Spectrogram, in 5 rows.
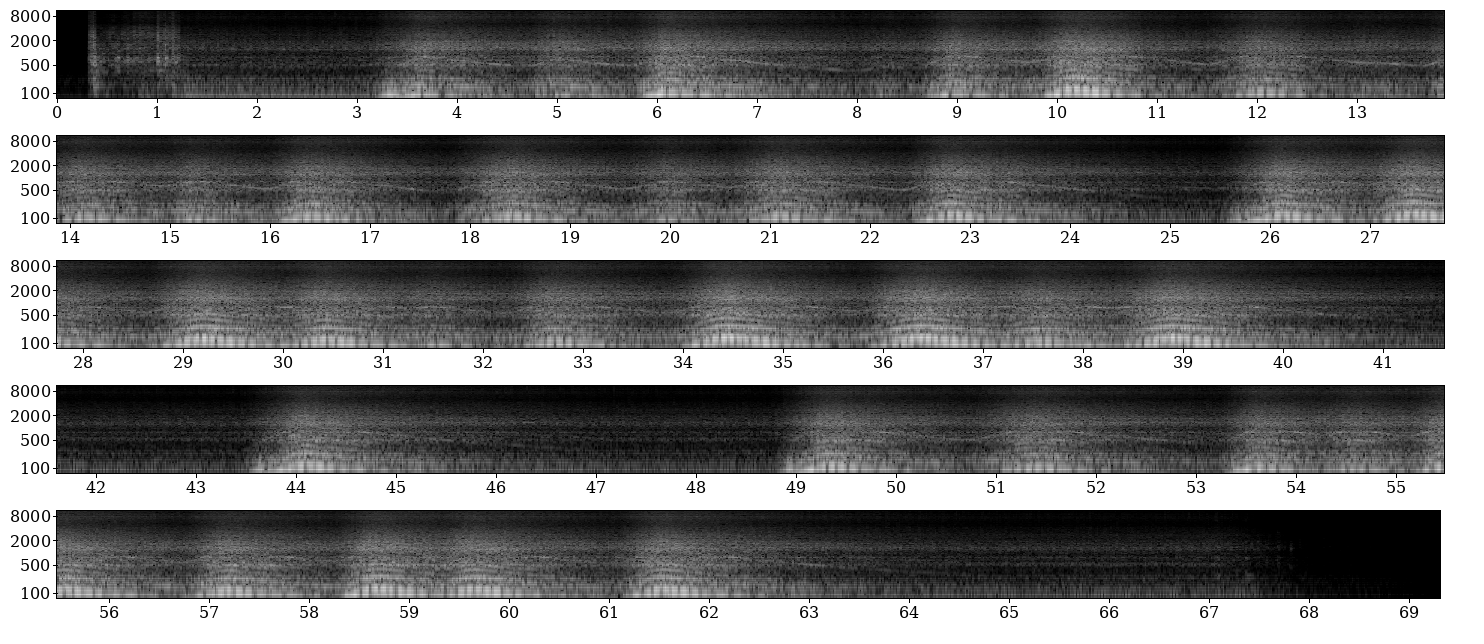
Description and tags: Henkilöauto, kaasutus / A car revving, Lada 1500 Combi, a 1981 model
Lada 1500 Combi, vm 1981. Käynnistys, kaasuttelua, moottori sammuu. Äänitetty auton edestä.
Paikka/Place: Suomi / Finland / Karkkila
Aika/Date: 03.10.1983
Auto, Yleisradio, Field-Recording, Autot, Autoilu, Finnish-Broadcasting-Company, Suomi, Tehosteet, Finland, Motoring, Soundfx, Yle, Cars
